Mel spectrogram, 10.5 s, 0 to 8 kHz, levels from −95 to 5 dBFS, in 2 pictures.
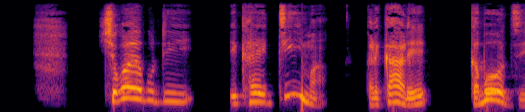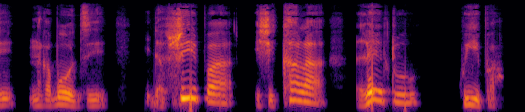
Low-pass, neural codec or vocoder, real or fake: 7.2 kHz; none; real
